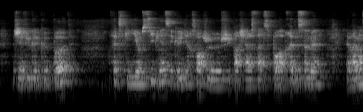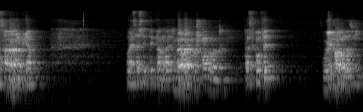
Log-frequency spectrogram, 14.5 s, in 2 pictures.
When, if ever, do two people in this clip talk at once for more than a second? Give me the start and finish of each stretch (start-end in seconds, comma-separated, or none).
none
